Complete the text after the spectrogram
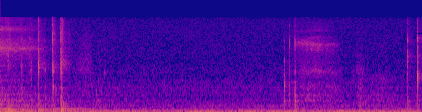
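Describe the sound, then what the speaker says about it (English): Computer keyboard typing, faint and close, in quick bursts of key clicks: a short cluster near the start, then a quieter stretch, then more clatter toward the end over a steady low background hiss. "now let's type in copywriting"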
